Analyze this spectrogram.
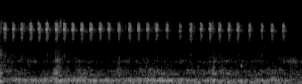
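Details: Continuous quick-fire series of high, pulsing notes from a bull-headed shrike, roughly ten per second for three seconds, with a low hum underneath.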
